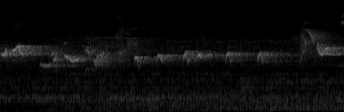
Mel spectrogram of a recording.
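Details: Bulbul singing a run of short, bright whistled phrases, one liquid note slurring into the next, then a steady string of similar notes repeated about every half second before a higher closing phrase; faint low hum behind.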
